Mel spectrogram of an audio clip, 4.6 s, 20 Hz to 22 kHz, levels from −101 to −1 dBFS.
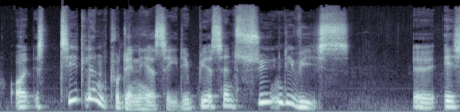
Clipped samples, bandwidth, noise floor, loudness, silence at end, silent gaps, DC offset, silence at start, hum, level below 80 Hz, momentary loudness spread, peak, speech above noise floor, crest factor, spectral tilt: under 0.1%; 19 kHz; -49 dBFS; -14 LUFS; 0 s; none; 0.7%; 0.15 s; none; -56 dBFS; 7 LU; 0 dBFS; 34 dB; 16 dB; -3 dB/octave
